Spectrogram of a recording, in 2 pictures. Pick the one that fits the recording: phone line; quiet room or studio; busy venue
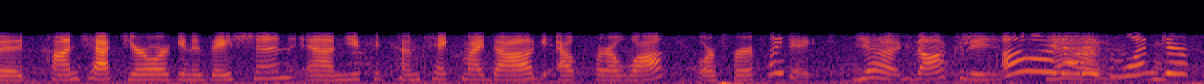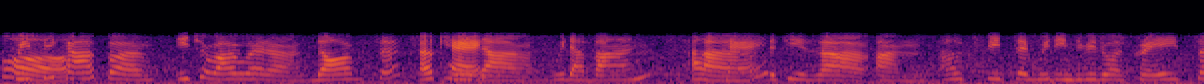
busy venue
